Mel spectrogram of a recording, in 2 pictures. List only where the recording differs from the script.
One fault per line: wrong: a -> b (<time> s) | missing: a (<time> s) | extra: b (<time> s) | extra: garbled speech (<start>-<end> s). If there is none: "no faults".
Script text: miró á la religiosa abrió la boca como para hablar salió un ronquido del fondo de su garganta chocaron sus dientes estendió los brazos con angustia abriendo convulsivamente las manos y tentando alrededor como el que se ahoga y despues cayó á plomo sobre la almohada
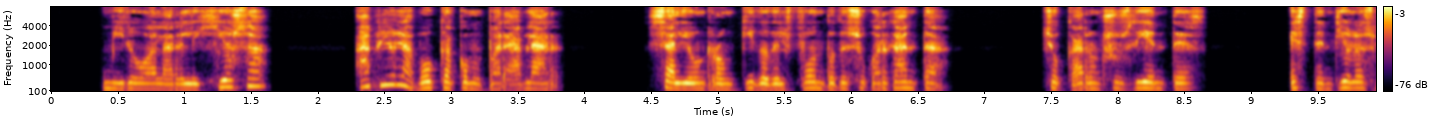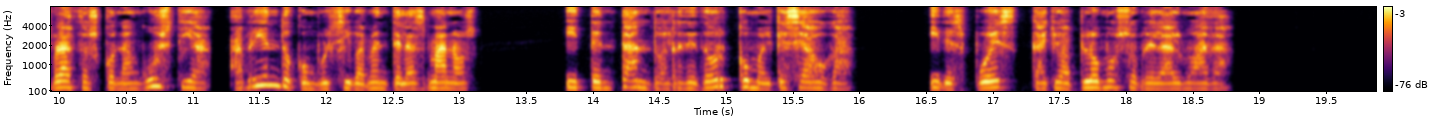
no faults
